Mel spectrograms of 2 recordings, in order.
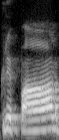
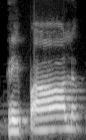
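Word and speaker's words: ਕ੍ਰਿਪਾਲ: अगम अगाध पए कृपाल न कृपाल पढ़ना है क ज सिहारी द मात्रा है पैर लगे हुए रारे न लाके प्रोनाउंस होएगी कृपाल गुसाया गुसाया पाठ है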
